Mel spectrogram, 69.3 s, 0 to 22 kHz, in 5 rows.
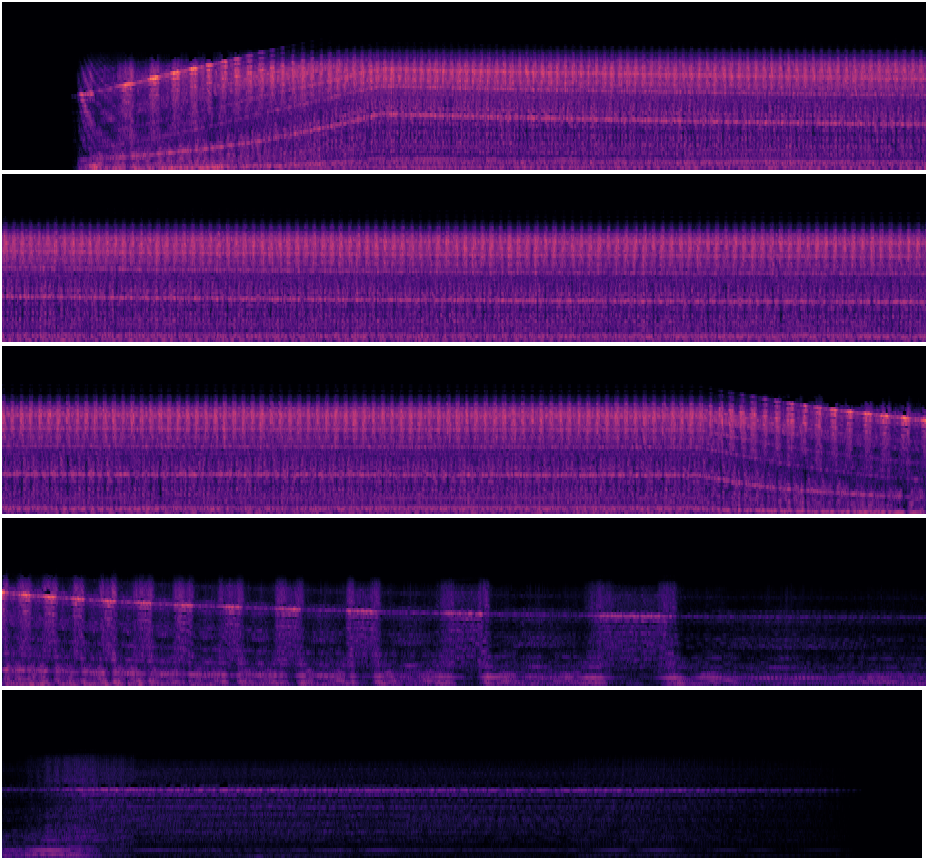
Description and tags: An engine sound from a reaktor synth I built which can produce many different types of engine and mechanical sounds, using the granular synthesis of reaktor 3.
Engine revs up, runs for a bit, then cycles down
